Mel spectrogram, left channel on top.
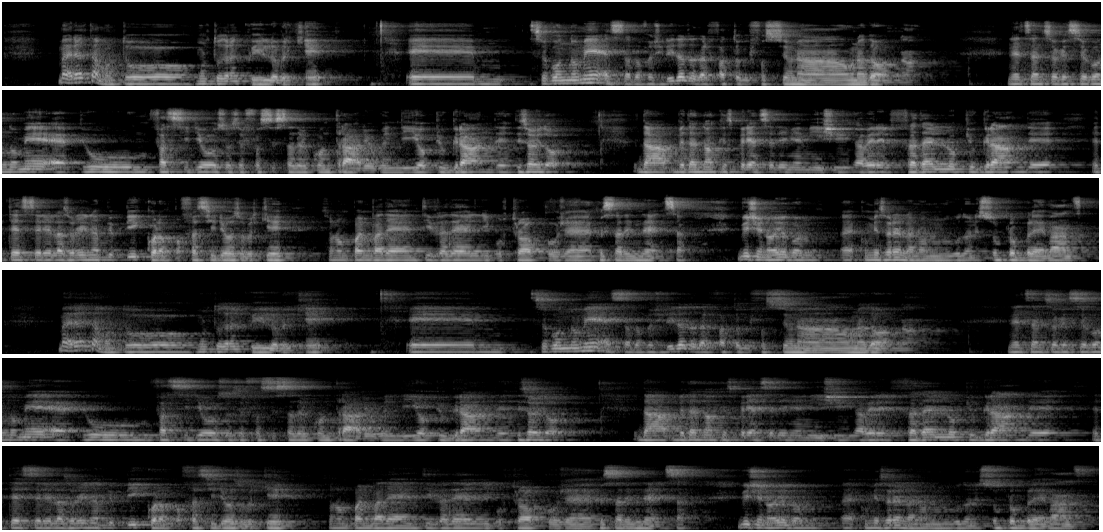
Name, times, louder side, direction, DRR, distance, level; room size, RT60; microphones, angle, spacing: voice 1, 0.6-3.2 3.7-5.0 5.3-9.1 9.7-16.6 16.9-21.5 21.9-32.8, left 5 dB, 65° left, 8 dB, 0.7 m, -29 dB
8.4 x 7.4 x 5.2 m, 1.1 s
head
